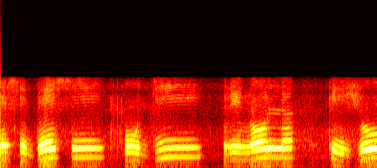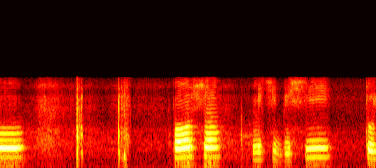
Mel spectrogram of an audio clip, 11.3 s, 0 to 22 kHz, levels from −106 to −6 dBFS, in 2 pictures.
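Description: The speech has passed through a GSM full-rate codec, a vocal-tract model driven by sparse regular pulses at a rate that fits 13 kbps, so from start to end it sounds plainly buzzy and gravelly, squeezed into a narrow 200 Hz to 3.5 kHz band.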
